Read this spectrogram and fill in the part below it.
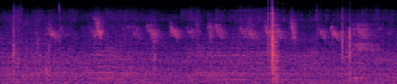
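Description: Honeybees from a queenless colony being shaken into a nucleus box, a close swarm of buzzing with individual bees whizzing past in short rising and falling passes.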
